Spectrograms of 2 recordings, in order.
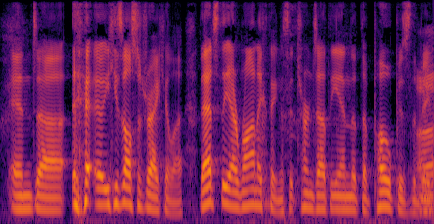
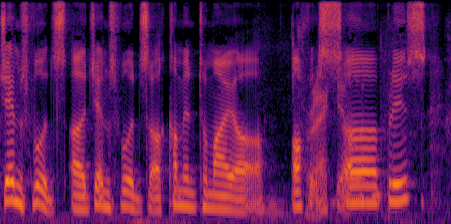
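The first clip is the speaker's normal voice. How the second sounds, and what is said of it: Put-on general Eastern European accent. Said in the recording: “he's got a Polish accent, which I can't really do, but I'll just do a general Eastern European”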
